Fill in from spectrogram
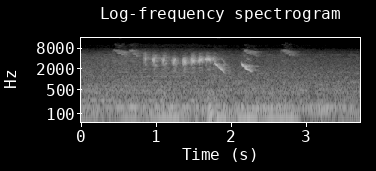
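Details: Sooty-headed bulbul (cipow, cipoh) with a fast chattering string of short repeated notes ending in a downward slur, then one more falling note. A low hum runs underneath.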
